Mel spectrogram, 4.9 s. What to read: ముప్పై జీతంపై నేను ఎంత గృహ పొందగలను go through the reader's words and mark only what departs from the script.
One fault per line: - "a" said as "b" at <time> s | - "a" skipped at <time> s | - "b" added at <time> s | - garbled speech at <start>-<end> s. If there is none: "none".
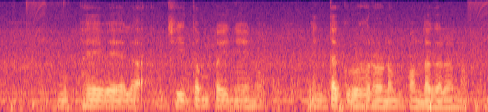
- "వేల" added at 1.0 s
- "ఋణం" added at 3.7 s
